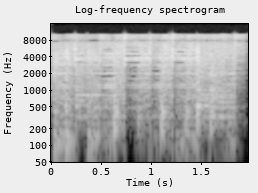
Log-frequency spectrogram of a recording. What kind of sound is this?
drum sample 1
drum, bell, punk, metal, jamming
